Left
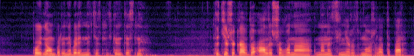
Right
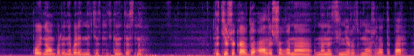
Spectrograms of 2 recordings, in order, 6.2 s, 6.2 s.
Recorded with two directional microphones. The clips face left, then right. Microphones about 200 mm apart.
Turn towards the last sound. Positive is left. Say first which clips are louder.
# even
turn(degrees=-5)  # may be behind; listen again after turning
